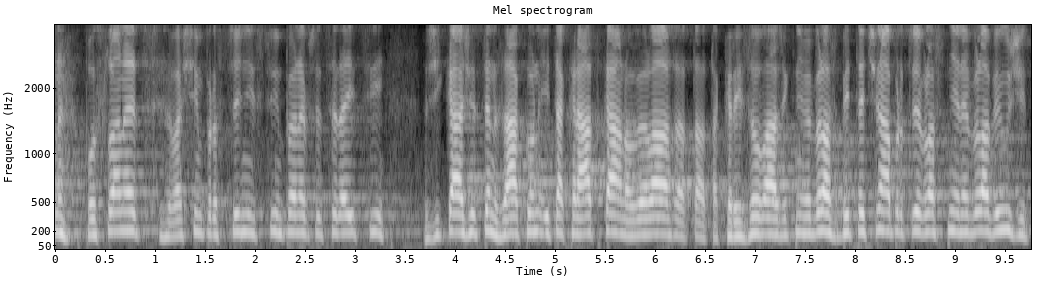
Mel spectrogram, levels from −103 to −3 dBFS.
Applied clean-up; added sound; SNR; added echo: none; none; none; none.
